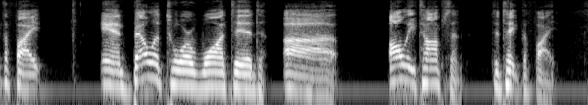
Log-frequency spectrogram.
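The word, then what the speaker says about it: Oly: I called him Ole Thompson because that's how his name is spelled, O-L-Y, Thompson, all night on the mic, and Fish jumped in my ear, in my IFB, and said, it's pronounced Ollie.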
